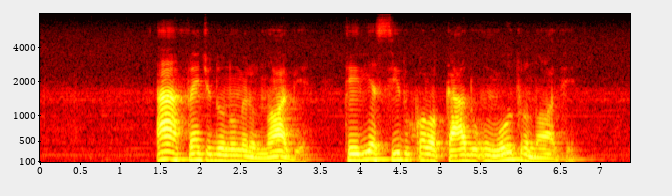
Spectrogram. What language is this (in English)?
Portuguese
